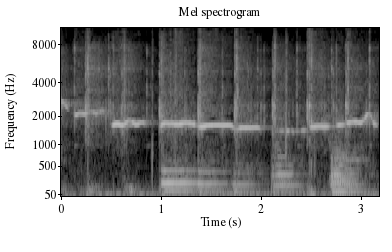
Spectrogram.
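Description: A bright, steady whistle carries an upbeat jazz melody over a bouncy instrumental accompaniment, loud and close, with no one speaking.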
